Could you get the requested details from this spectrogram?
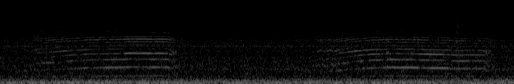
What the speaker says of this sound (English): Enjoy the goats. They're saying good morning to you.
